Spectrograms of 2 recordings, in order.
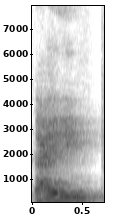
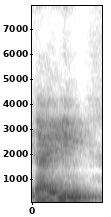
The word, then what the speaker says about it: ptyalin: Salivary amylase is also known as Salivary amylase is also known as ptyalin, PTYLIN, ptyalin, where P is silent. Salivary amylase और ptyalin.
